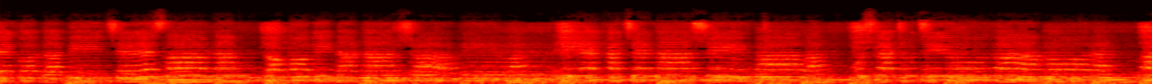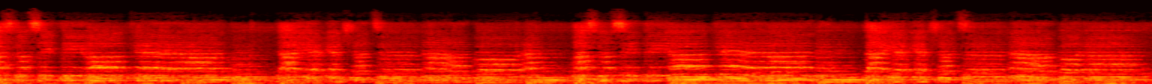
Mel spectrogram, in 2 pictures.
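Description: A children's school choir of boys and girls singing a song together, with long held notes.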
